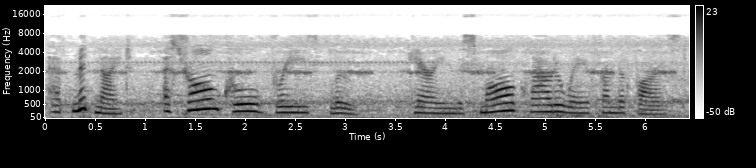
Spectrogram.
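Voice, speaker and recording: A woman narrating a children's story in an expressive, animated storytelling manner. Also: medium pitch, slow, background noise. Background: background music.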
